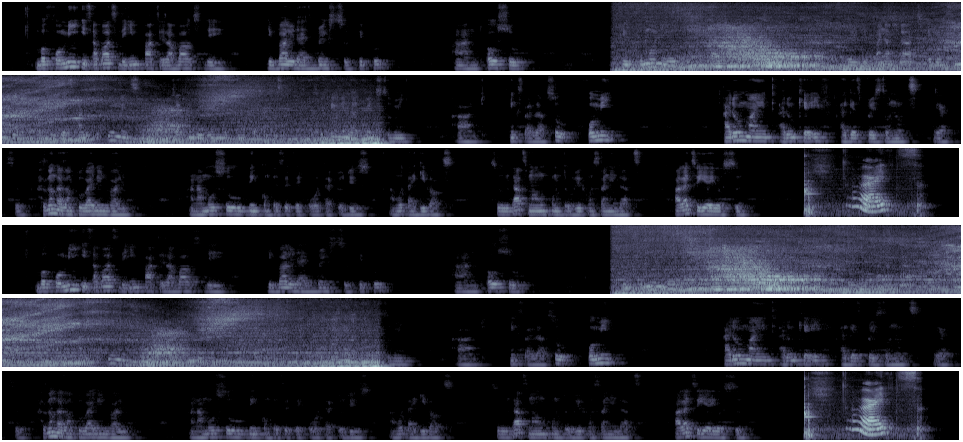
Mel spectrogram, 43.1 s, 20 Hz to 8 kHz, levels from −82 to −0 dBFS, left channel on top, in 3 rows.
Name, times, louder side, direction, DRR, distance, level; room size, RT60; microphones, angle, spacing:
voice 1, 0.5-3.3 4.0-5.8 6.8-7.8 9.3-12.2 12.7-16.5 16.9-18.6 19.0-20.5 21.2-21.5 22.0-22.9 23.2-23.6 25.2-28.6 28.9-30.7 31.6-34.3 34.6-35.5 36.1-38.4 38.9-39.9, left 4 dB, 65° left, 0.5 m, -45 dB
sound 1, 9.1-20.1, right 3 dB, 70° right, 0.8 m, -34 dB
voice 2, 40.8-42.6, right 4 dB, 30° right, 0.3 m, -32 dB
5.1 x 2.6 x 3.7 m
head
